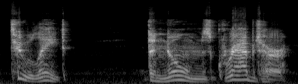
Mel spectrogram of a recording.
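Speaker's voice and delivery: ordinary delivery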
